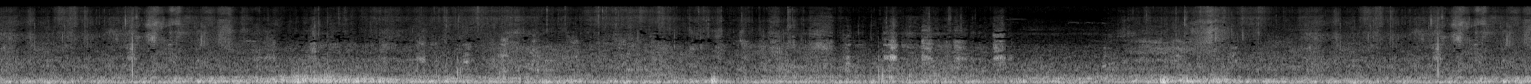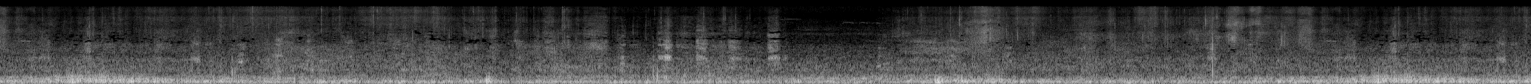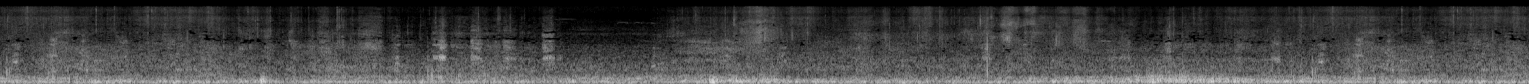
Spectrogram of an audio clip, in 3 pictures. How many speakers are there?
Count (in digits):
0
